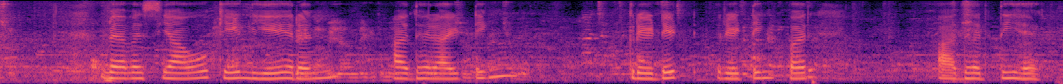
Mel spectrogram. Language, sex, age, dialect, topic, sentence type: Hindi, female, 18-24, Marwari Dhudhari, banking, statement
